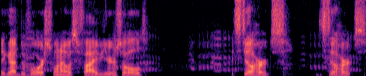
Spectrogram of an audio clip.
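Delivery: choked up, voice catching, fighting back tears. Telling listeners about family: choked up. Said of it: "Try not to get choked up talking about this too".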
